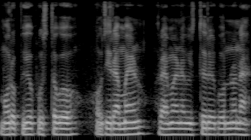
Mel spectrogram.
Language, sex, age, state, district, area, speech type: Odia, male, 30-45, Odisha, Kandhamal, rural, spontaneous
